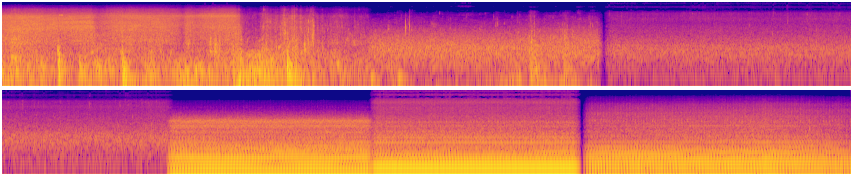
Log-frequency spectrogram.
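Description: Mokai jet-powered kayak engine in Alaska: rushing broadband noise at first, then a loud, steady, harmonic engine drone holds through the final seven seconds, with no talking.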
